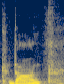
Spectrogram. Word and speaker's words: Catan: And it was mostly the Catan people, which is correctly pronounced Catan.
